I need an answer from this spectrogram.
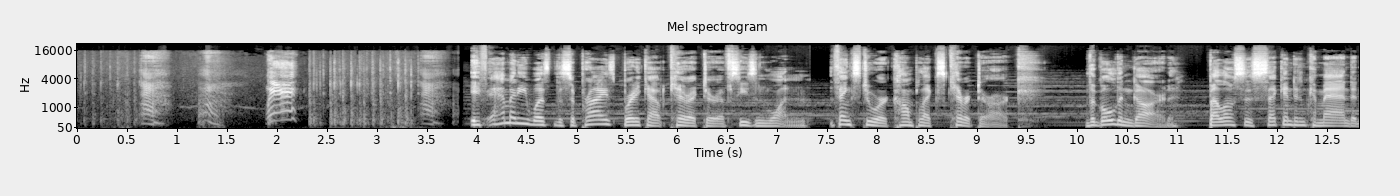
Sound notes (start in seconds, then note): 0.6 whimpers; 0.6 confused shout; 2.5 whimpers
